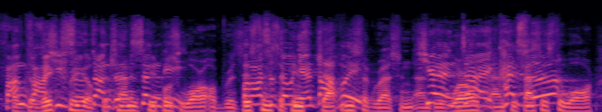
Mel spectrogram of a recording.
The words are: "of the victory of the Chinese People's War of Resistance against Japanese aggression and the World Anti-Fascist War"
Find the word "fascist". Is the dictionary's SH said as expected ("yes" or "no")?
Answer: no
